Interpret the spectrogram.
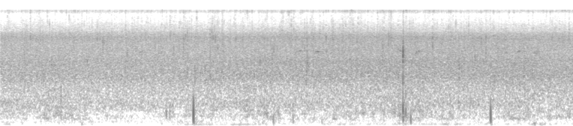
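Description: Steady rain hiss, light and even, with three sharp ticks of single drops or taps: one a few seconds in, one about halfway, one a second later.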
